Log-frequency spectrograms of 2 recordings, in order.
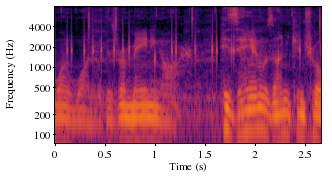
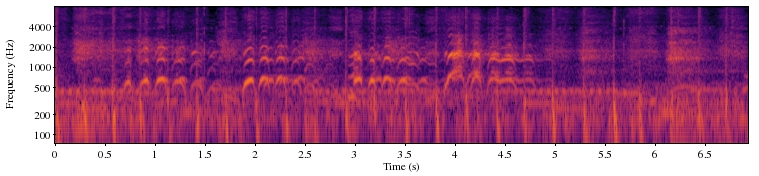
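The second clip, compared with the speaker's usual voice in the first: long, high maniacal clown cackle; evil cackle. Acted. Evil clown chasing him.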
